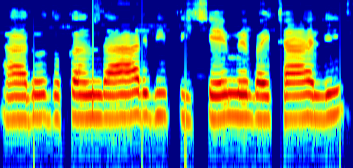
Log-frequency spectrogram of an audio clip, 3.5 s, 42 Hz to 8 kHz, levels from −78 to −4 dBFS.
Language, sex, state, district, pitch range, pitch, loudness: Hindi, female, Bihar, Bhagalpur, 200-215 Hz, 210 Hz, -14 LUFS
